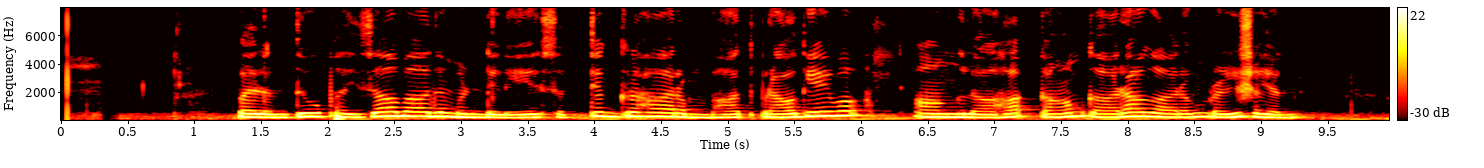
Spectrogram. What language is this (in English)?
Sanskrit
